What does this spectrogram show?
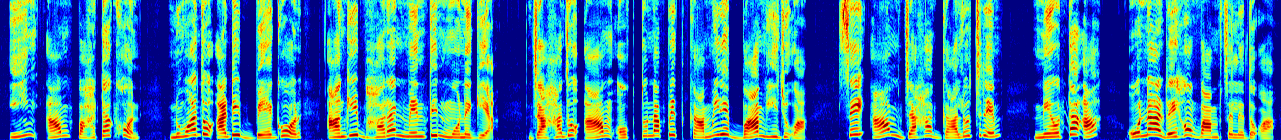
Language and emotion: Santali, angry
